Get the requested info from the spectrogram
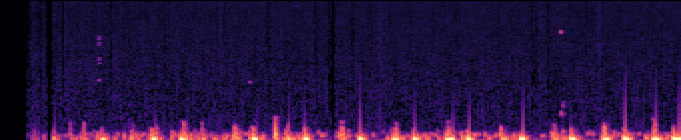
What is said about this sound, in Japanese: ねえ、すごく鼓動が早いでしょ？すっごくドキドキしてるんだから。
